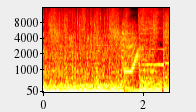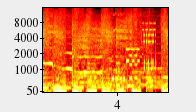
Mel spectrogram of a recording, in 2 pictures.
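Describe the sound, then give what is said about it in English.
A telephone rings at Hallux's Hearing Help Desk with a bright electronic ringtone, quick high tonal notes in a bouncy, repeating pattern, following a loud, dense burst and a short rising swoop. No one speaks. “Aha! I've got a call.”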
